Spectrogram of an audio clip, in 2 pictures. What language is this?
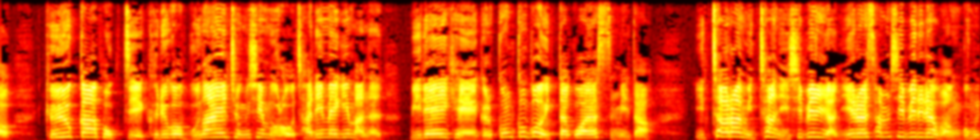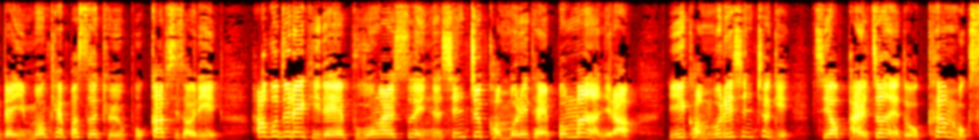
Korean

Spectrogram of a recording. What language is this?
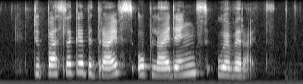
Afrikaans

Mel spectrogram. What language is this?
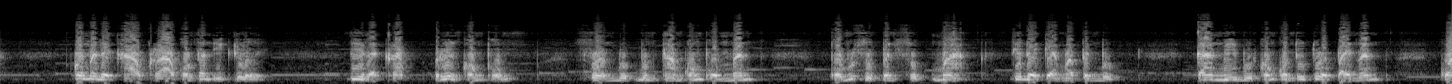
Thai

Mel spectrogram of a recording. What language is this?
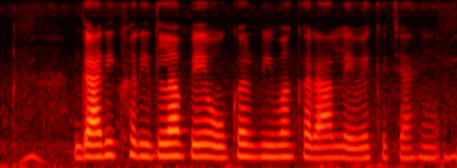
Bhojpuri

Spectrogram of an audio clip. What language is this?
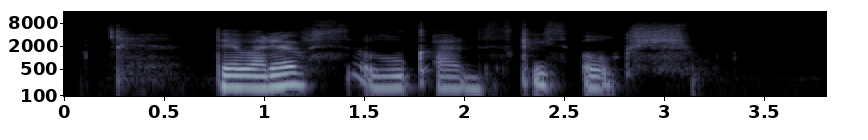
Georgian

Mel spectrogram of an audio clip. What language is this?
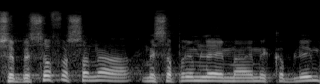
Hebrew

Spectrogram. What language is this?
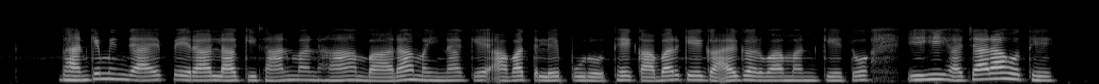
Chhattisgarhi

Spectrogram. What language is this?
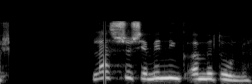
Icelandic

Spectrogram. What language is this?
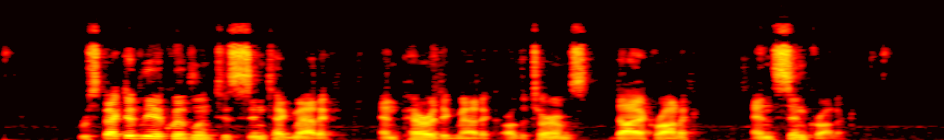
English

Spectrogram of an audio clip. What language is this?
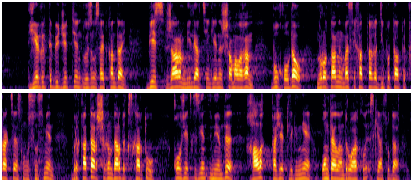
Kazakh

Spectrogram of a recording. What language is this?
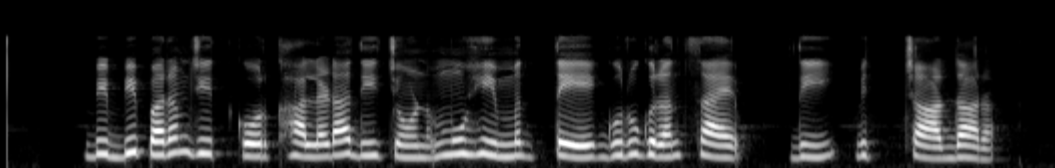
Punjabi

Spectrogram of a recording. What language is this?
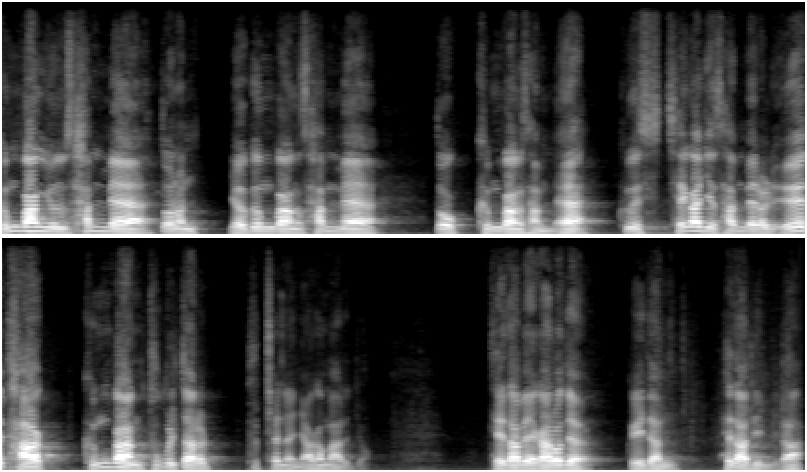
Korean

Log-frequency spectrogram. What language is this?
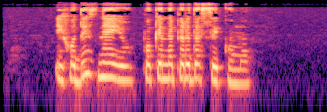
Ukrainian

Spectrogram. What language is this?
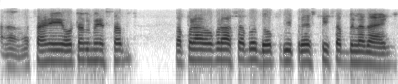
Sindhi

